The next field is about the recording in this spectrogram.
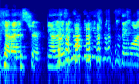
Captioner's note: laughs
